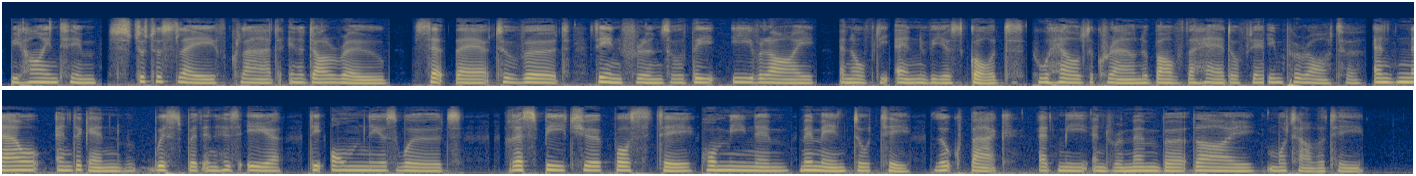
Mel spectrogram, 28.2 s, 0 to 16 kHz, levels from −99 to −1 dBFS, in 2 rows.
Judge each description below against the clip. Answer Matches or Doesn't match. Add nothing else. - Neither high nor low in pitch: Matches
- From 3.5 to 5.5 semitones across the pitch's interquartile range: Doesn't match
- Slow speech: Matches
